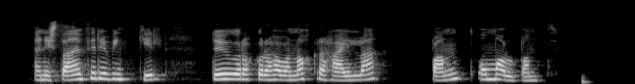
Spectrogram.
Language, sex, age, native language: Icelandic, female, 40-49, Icelandic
